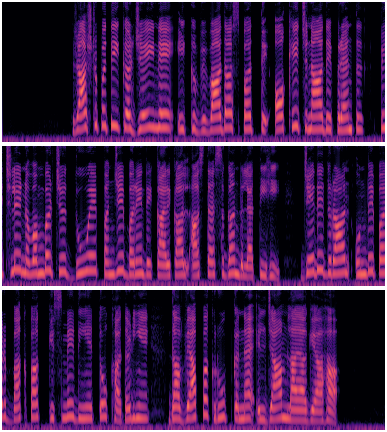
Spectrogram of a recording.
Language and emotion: Dogri, neutral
